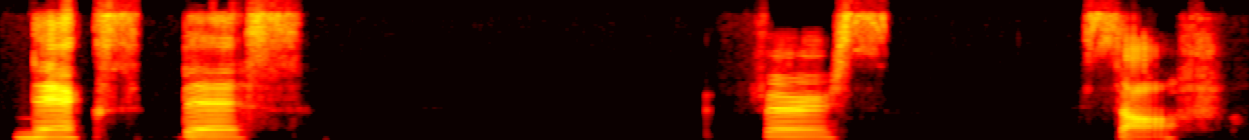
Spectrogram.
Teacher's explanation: And then there's T dropping, instead of next, best, T, soft, um, uh, for soft, sorry, it would be next, best, first, soft. So you see how I wasn't pronouncing the T.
